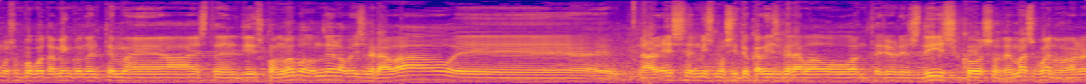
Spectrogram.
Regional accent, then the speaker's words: León, Castile and León, Spain; Y soy de León

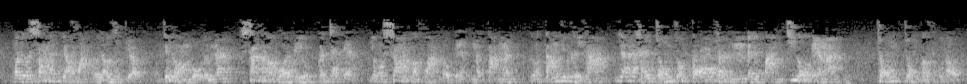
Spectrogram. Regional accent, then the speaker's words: Hong Kong; 老香港的人都知道我都是香港人，我們經過日本人打香港那種的災難。

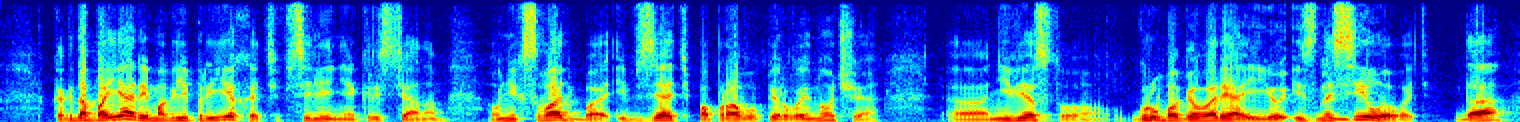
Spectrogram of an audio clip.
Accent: Norilsk, Krasnoyarsk Krai, Russia; Я же из Норильска, я знаю, что это такое.

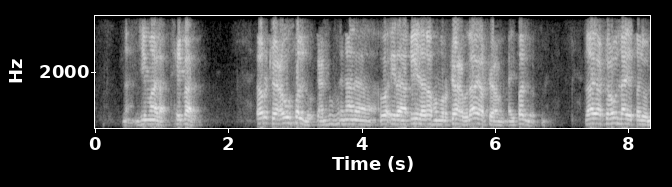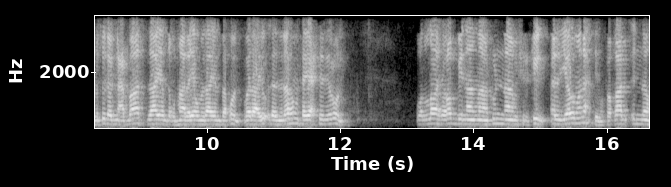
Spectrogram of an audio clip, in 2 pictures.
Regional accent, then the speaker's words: Ramadi, Al Anbar, Iraq; الذي عندنا في الرمادي

